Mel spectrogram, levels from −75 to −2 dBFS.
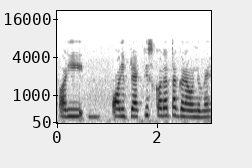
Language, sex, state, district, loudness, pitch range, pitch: Hindi, female, Bihar, East Champaran, -15 LUFS, 230-260 Hz, 245 Hz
